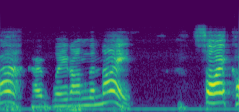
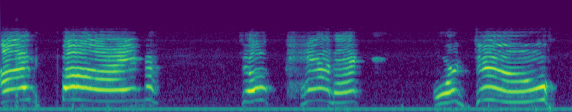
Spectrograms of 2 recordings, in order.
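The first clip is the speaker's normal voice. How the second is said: shrill, very high, very slow, stretched scream; 9 semitones higher than usual. Retelling calling to her son after the stabbing: imitating her own screaming. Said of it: "I'm screaming".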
